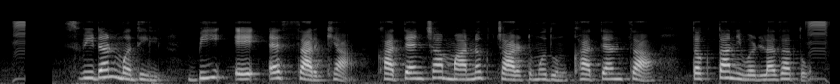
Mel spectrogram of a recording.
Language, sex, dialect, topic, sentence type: Marathi, female, Northern Konkan, banking, statement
